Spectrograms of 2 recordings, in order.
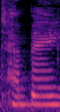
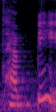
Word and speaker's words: Tempe: me kindly and said it's actually not tempeh yarn shop it's temp B it's pronounced temp B I did not know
